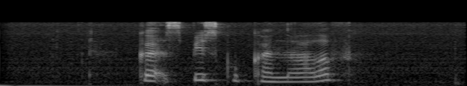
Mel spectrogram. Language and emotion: Russian, neutral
